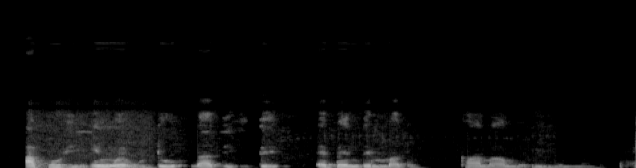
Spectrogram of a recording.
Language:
Igbo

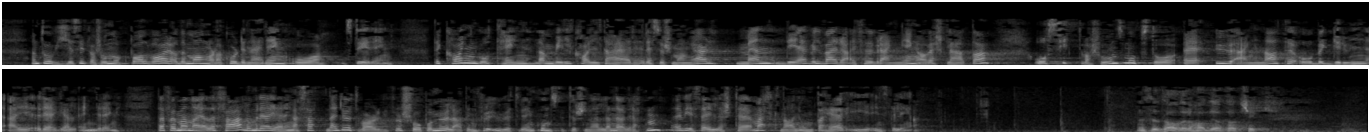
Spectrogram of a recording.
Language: Norwegian Nynorsk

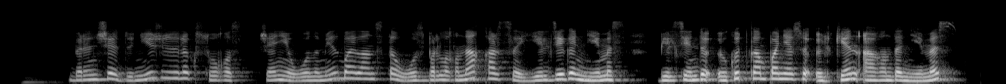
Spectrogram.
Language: Kazakh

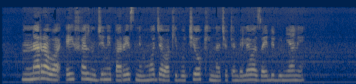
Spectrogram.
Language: Swahili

